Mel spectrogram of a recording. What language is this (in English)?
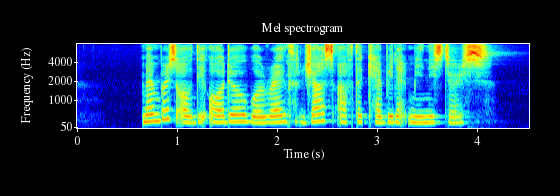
English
